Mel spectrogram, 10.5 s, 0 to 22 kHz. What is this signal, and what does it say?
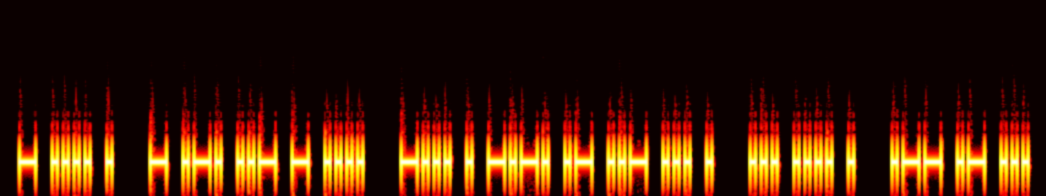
Morse code, heard as a keyed tone, about 22 wpm, 700 Hz. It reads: THE TRUTH BECAUSE SHE WAS
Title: Sentences from Top 1000 Words - Review Part 3 - 22wpm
